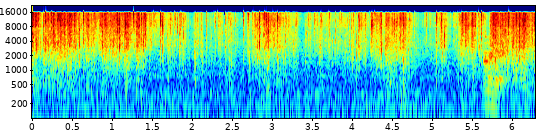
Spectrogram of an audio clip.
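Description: Clear plastic wrapping crinkling unevenly as it is pulled and worked open by hand.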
